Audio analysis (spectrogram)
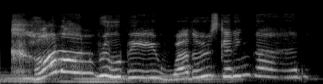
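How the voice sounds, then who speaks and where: Woman as a commanding old elephant aunt, raised pitch. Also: big pitch swings, takes it slowly, fairly bright tone, slight background noise, full character voice. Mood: stern, urgent. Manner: commanding, insistent. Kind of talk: children's storybook read-aloud.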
